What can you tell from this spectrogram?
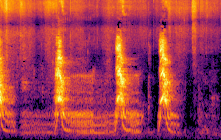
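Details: Akbash dog puppies, a guard dog breed, giving three sharp barks about a second apart over a steady background of low growling and grumbling.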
